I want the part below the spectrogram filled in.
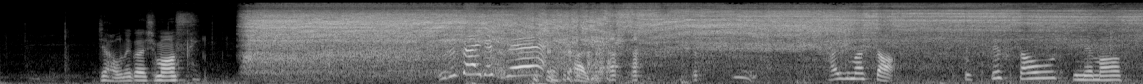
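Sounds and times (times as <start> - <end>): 
speech: 1.0 - 2.1, 5.2 - 7.4, 8.3 - 11.4
construction machine running with a harsh hissing roar: 2.4 - 11.4
laughter: 4.4 - 7.7.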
